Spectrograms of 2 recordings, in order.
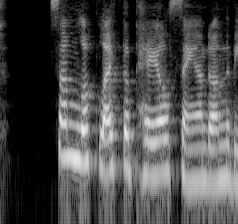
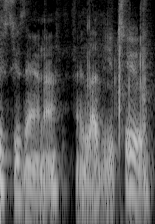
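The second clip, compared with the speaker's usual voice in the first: soft whisper; 7 semitones lower, 11 dB quieter than usual. Real, not acted. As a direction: hush it, barely voiced. Father to sleeping child.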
